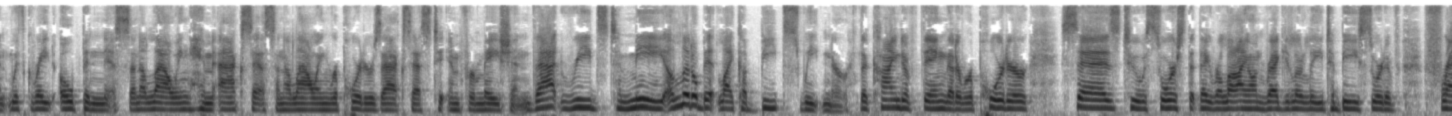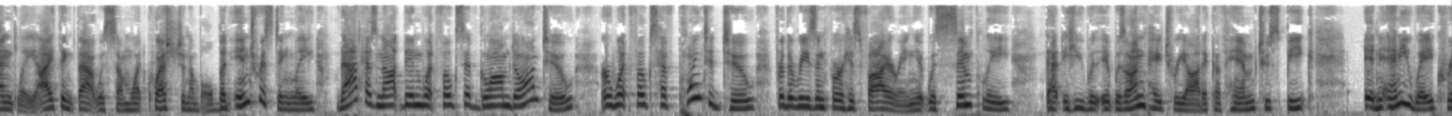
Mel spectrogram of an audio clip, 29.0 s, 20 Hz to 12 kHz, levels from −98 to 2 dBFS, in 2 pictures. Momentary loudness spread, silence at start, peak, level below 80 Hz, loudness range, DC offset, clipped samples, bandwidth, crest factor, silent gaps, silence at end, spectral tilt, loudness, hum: 7 LU; 0 s; -4 dBFS; -46 dBFS; 2 LU; under 0.1%; under 0.1%; 10.5 kHz; 14 dB; none; 0 s; -5 dB/octave; -17 LUFS; none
